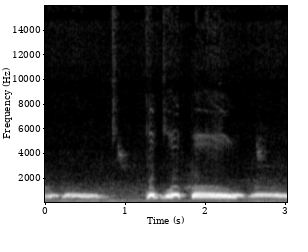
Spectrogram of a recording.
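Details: Spotted dove used as a decoy, cooing to train newly caught birds: soft low hooted coos in a phrase of broken notes and a longer drawn-out coo, with a pause mid-phrase.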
